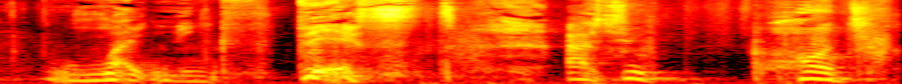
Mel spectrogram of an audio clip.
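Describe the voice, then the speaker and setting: A woman speaks in a somewhat breathy voice. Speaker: fan fiction storyteller. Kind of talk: improvised fan story narration. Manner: halting, many fillers and restarts.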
